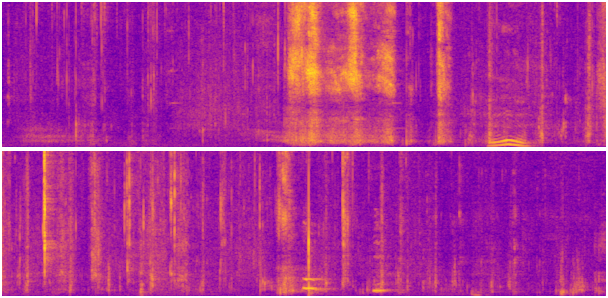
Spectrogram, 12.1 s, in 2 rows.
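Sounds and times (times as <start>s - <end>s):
chewing and lip-smacking: 0.0s - 12.0s.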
